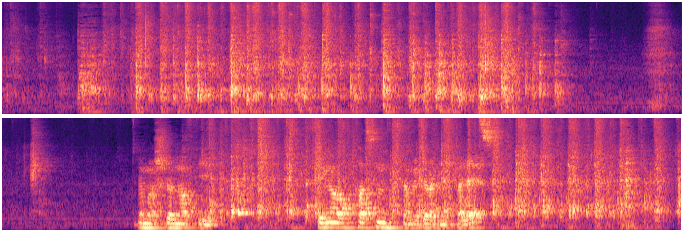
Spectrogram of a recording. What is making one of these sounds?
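Cabbage is grated rapidly on a grater with rasping strokes.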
